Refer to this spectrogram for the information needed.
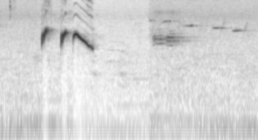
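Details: In Thailand, a caged female red-whiskered bulbul calls to encourage a young male to sing. Three loud whistled notes, the last a long falling slur, are followed by a softer, scratchy chatter.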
